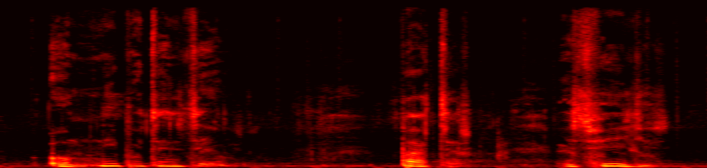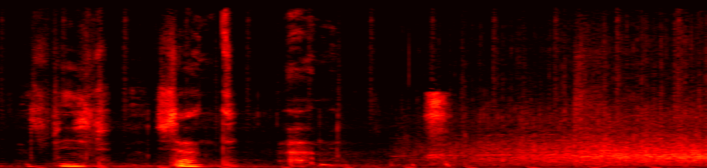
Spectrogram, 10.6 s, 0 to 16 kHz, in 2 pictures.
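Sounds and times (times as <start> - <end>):
speech: 0.4 - 1.8, 3.0 - 3.6, 4.2 - 5.1, 5.7 - 7.9
large crowd applauding after the Easter Sunday papal blessing in St. Peter's Square: 8.3 - 10.5.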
